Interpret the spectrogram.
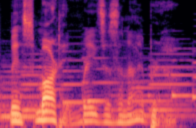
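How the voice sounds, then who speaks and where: A man's voice: mid-range voice, unhurried. A man narrating a scripted comic audio drama in a wry storytelling manner. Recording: music behind the voice.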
